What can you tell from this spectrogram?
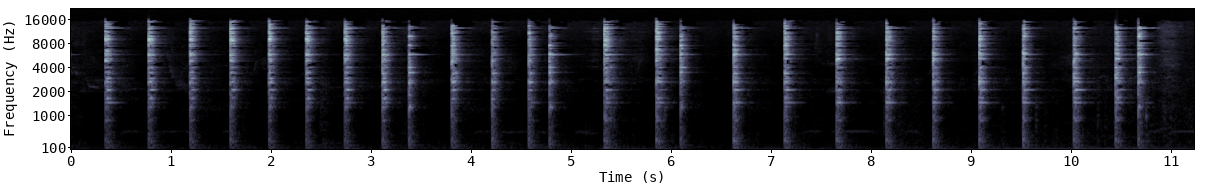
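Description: Hand hammer striking red-hot steel on an anvil in a steady rhythm of about three blows a second, each blow a sharp metallic clink with a short bright ring. There is a brief pause about six seconds in, and the blows come quicker near the end.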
